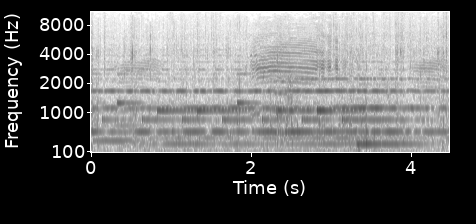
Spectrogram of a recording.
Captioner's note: goats bleep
